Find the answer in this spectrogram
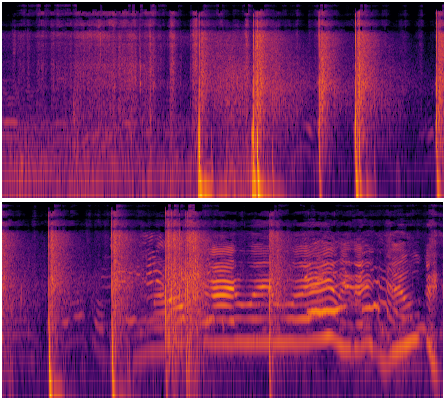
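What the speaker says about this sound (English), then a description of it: "There was somebody out there lighting the fireworks." Fireworks set off outdoors crack in a string of sharp, loud bangs at irregular intervals, with children's voices talking and shouting between and over the blasts.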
